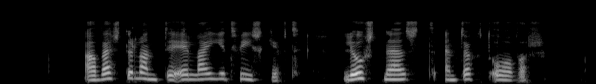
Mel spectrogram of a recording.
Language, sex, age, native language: Icelandic, female, 30-39, Icelandic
